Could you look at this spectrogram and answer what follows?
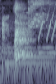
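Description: A small dog lets out a single short bark, close and fairly faint, amid background game sound.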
